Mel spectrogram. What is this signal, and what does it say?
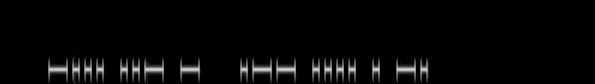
Morse code, heard as a keyed tone, about 20 wpm, 700 Hz. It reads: BUT WHEN
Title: Build A Phrase - 5-Word Phrases - 20wpm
